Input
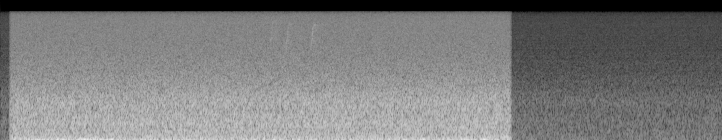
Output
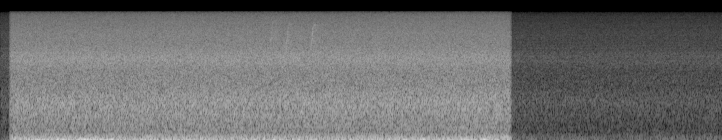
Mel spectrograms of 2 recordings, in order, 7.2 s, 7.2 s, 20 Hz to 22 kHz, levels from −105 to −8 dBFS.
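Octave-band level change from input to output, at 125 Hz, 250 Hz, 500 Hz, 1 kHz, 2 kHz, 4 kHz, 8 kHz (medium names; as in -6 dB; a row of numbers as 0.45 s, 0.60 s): -9.0 dB, -14.5 dB, -14.0 dB, -8.5 dB, -5.5 dB, +1.5 dB, -2.0 dB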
